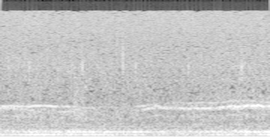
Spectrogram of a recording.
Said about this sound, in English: Gosh, it's cold out here on the lawn. Wind cuts through you like a knife.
